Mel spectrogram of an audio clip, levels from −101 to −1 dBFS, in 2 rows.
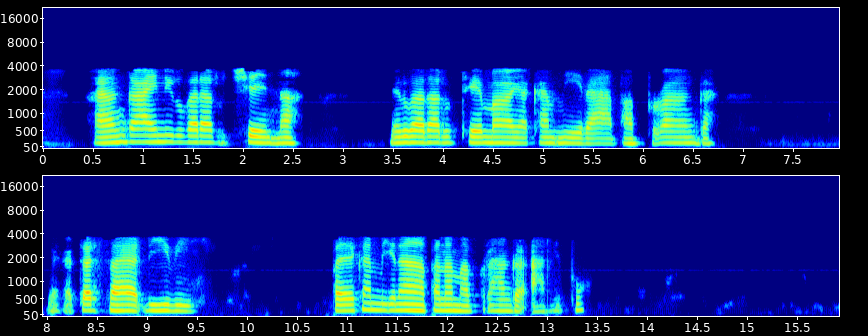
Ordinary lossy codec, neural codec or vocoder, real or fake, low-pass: MP3, 32 kbps; codec, 16 kHz, 1 kbps, X-Codec, HuBERT features, trained on LibriSpeech; fake; 3.6 kHz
